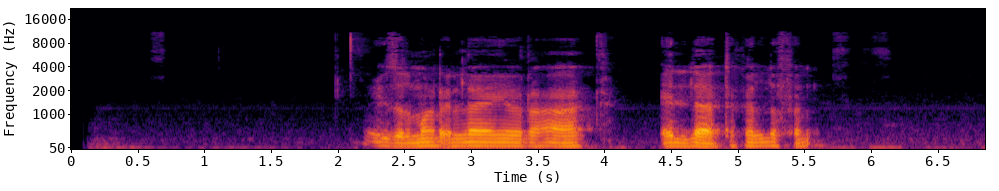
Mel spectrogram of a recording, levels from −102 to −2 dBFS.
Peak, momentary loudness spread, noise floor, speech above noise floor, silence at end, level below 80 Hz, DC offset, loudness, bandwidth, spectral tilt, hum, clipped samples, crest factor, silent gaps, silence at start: -8 dBFS; 13 LU; -69 dBFS; 43 dB; 1.25 s; -50 dBFS; under 0.1%; -27 LUFS; 11 kHz; -8.5 dB/octave; none; under 0.1%; 20 dB; none; 2.2 s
